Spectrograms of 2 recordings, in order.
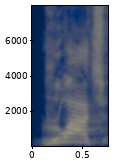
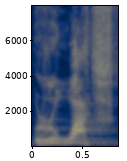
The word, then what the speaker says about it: ruach: La palabra hebrea ruach o ruach, como también deberíamos pronunciarla, es traducida viento y significa aliento sensible o también aliento violento.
